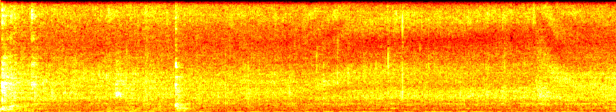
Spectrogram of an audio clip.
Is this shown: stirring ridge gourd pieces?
yes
